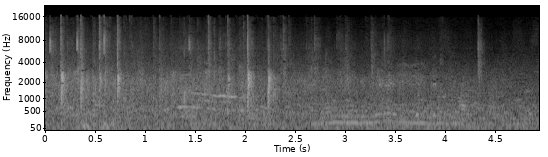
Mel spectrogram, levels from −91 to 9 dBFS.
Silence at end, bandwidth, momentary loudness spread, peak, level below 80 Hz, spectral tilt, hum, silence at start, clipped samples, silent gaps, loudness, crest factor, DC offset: 0 s; 17 kHz; 11 LU; -8 dBFS; -50 dBFS; -2.5 dB/octave; none; 0 s; under 0.1%; none; -32 LUFS; 26 dB; under 0.1%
